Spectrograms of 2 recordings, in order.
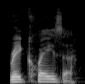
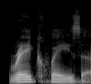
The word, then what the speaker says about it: Rayquaza: They say Ray dash kw a y- zu, but like ray.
